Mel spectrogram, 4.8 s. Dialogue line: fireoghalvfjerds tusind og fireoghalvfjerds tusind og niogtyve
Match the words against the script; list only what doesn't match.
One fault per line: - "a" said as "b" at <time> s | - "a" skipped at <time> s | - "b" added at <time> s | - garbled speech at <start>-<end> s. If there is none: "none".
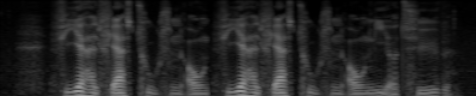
none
